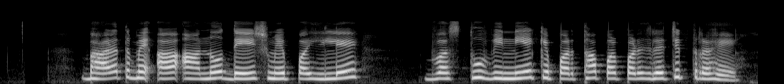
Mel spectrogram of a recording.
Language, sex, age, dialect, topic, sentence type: Maithili, female, 36-40, Eastern / Thethi, banking, statement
